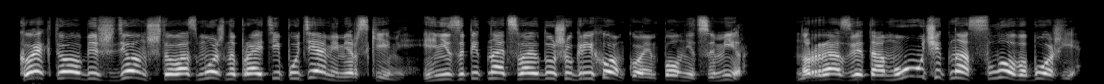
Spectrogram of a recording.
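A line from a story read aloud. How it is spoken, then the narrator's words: Loud, off-microphone. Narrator (Russian): Вдали от микрофона, но все равно громко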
